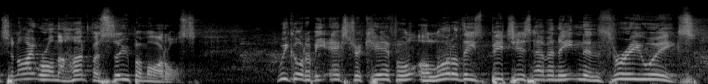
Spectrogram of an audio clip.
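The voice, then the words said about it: Put-on Australian accent. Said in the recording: “a guy in khakis with an Australian accent.”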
